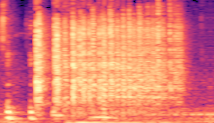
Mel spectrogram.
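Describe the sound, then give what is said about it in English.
Dice are rolled on a table, clattering in a quick burst of bright clicks and rattles, tumbling for about a second and a half before settling. Fairly loud, with no voices. “No, just roll your dice.”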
